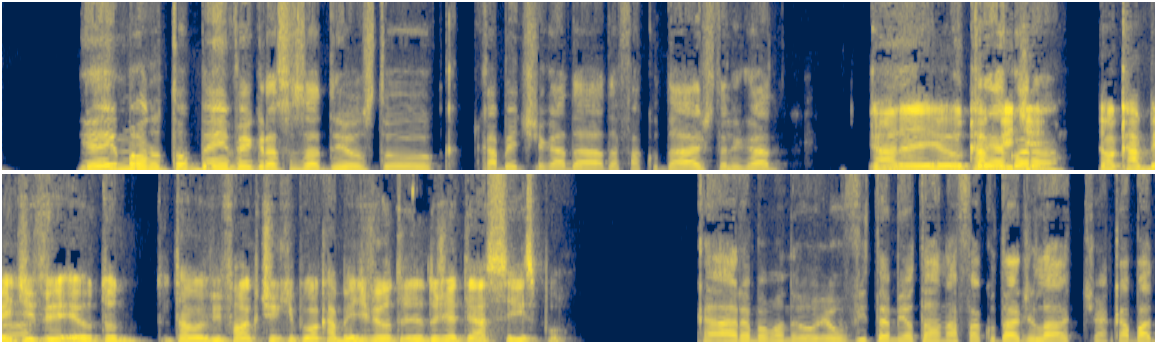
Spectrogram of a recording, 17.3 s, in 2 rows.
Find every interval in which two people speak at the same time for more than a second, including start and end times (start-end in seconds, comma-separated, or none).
6.5-8.0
